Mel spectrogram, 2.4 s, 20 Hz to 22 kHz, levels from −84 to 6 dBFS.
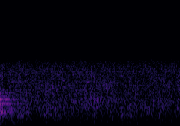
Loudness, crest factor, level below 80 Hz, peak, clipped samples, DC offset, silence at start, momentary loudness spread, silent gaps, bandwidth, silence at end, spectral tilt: -61 LUFS; 20 dB; under -90 dBFS; -40 dBFS; under 0.1%; under 0.1%; 0 s; 3 LU; none; 4 kHz; 0 s; -0.5 dB/octave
